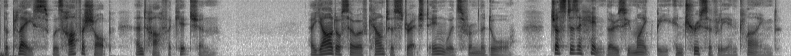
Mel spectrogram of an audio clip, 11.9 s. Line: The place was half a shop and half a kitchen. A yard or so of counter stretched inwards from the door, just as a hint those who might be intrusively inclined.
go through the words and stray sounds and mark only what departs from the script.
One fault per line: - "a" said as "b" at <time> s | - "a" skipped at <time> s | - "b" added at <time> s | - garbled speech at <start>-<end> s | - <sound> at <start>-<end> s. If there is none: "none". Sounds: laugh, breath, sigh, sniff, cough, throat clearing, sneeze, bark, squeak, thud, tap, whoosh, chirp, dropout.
none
